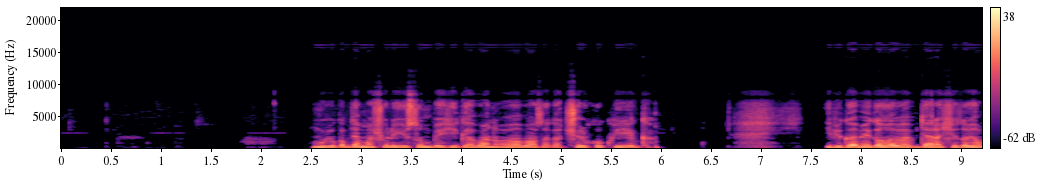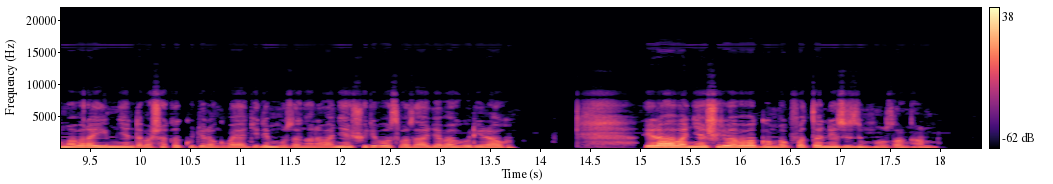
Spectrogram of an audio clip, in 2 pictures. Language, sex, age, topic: Kinyarwanda, female, 25-35, education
